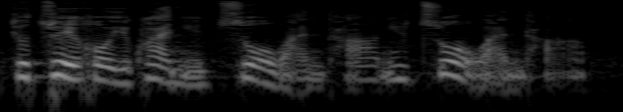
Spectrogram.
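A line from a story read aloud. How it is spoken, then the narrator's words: Helpless, gentle, insistent. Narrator (Chinese): 那徐师母就很无奈，但是很温柔，很坚持说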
